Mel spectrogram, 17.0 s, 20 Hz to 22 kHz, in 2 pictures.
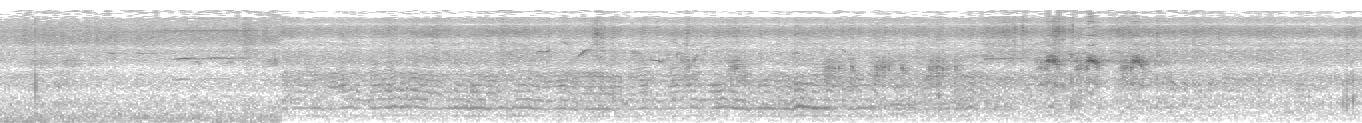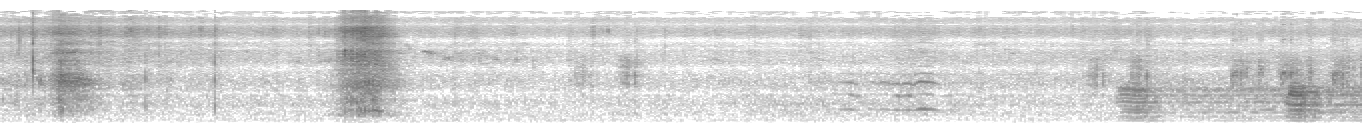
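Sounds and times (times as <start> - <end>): flying insect buzzing: 1.7 - 7.6.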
